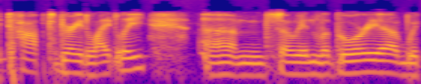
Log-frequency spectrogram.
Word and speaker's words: Liguria: I also love the history, too, as we travel to, and pardon my Italian pronunciation, I'll need your help here, for classic recipes from Liguria. Is that how you say that? – You've got it perfect.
